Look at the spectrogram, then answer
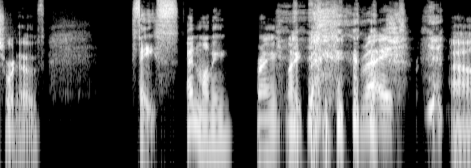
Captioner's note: laughing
